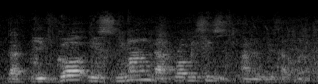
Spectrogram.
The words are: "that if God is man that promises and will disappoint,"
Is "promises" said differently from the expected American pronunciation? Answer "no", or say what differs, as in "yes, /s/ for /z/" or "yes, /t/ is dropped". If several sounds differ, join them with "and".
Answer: yes, /s/ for /z/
